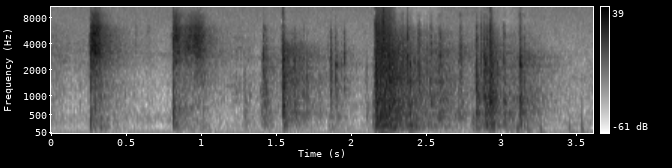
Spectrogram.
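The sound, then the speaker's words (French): A door is pushed shut with a heavy thunk after a person is let in, among several knocks and bumps of handling and movement. No one speaks. “Marc fait entrer Gilles et ferme la porte.”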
